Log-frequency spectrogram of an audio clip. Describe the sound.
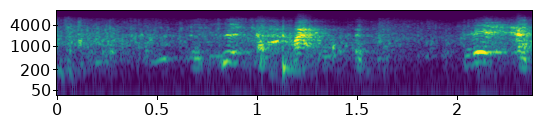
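Water splashes as a person falls in, a rough, churning burst of irregular splashes that rises and dips across the moment, with a voice mixed into the noise.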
